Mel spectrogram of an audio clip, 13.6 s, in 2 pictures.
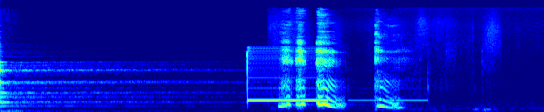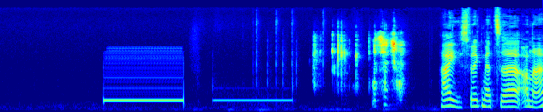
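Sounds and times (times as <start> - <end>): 
speech: 3.5 - 5.1, 12.3 - 13.5
ringing tones on an outgoing telephone call: 8.1 - 10.4.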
